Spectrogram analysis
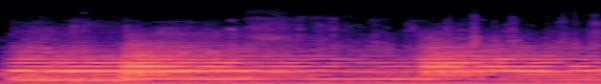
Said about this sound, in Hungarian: Harangszóra érkeztek a hívek az esztergomi bazilikába.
